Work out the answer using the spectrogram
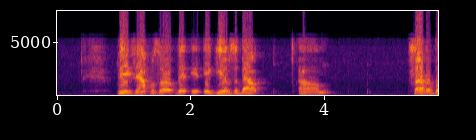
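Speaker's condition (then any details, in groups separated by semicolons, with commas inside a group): No condition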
